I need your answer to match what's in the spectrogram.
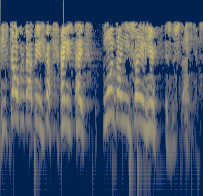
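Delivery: usual speaking voice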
